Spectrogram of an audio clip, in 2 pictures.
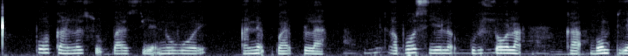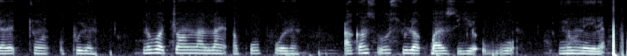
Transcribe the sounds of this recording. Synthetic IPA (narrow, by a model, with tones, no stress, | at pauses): pɔ˦ka˨nla˦sṵ˦k͡pa˦zɪ˨ɛ̰˨nʊ˦wɔː˦ɾɪ̰˨ | a˨nɪ˦ɡ͡ba˨ɾpɨ˦laː˦˨ | a˨pɔː˦si˨ɛ˦la̰˨ku˨ɾsɔ˦la˦ka˨bʊ˦mpi˨ɛ˨lɨ˦tʰu˦ɔ˦no˨pu˦lɨ˨m | nʊ˦ba˦t͡ʃɔ˦nla˦la˦ŋa˨pʰɔ˦pʰu˨ɔ˨lɨ˦˨ma˨ka˦nsʊ˦ba˦su˦la˦k͡pa˦zi˨jɛ˨wo˦ | nu˦meː˨ɾa˨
